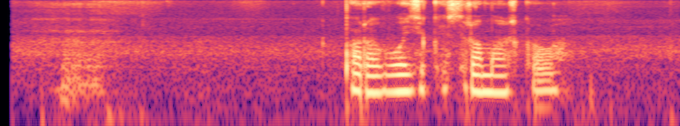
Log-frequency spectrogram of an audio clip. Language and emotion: Russian, neutral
